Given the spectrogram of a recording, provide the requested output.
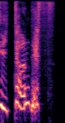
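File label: Voice damaged Japanese; rosetta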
